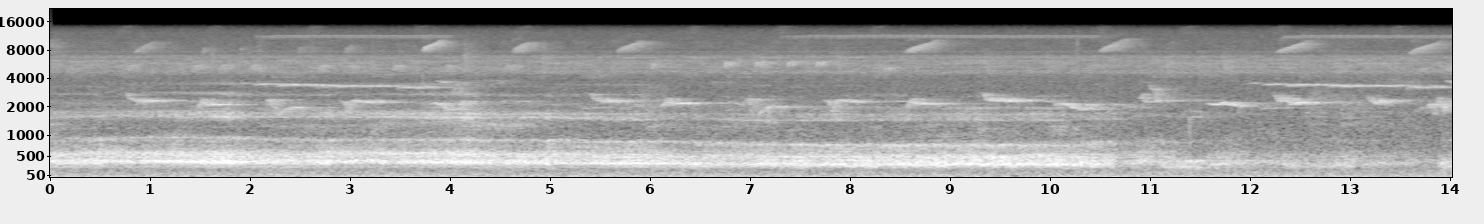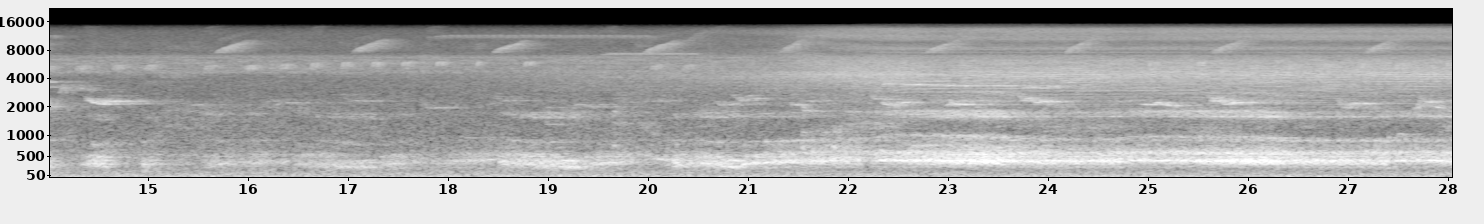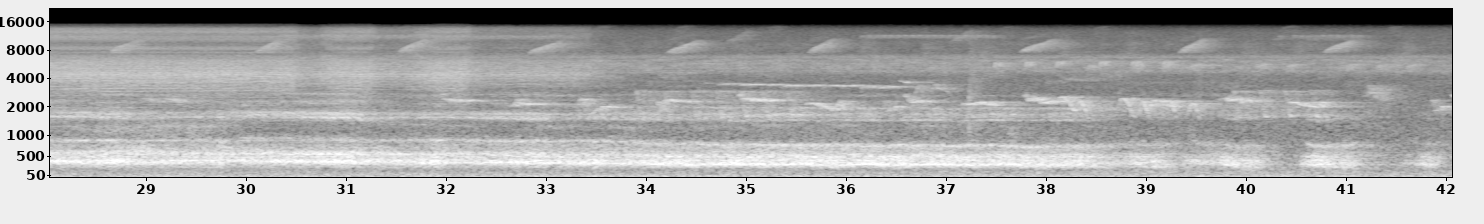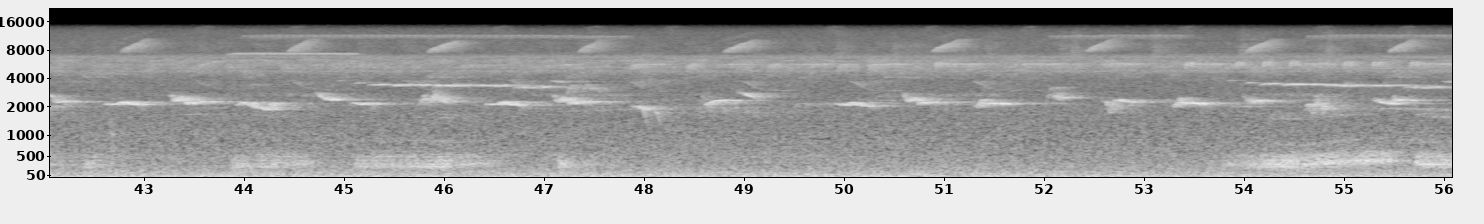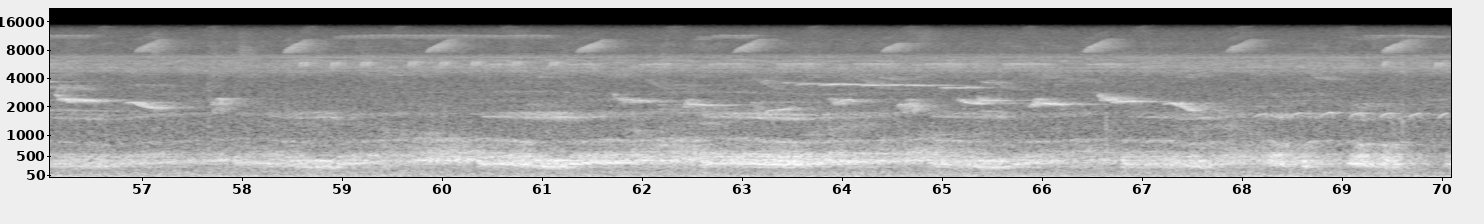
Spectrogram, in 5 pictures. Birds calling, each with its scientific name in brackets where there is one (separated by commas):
unidentified bird, Buff-throated Woodcreeper (Xiphorhynchus guttatus), Amazonian Grosbeak (Cyanoloxia rothschildii), Plain-winged Antshrike (Thamnophilus schistaceus), Solitary Black Cacique (Cacicus solitarius), Black-faced Antthrush (Formicarius analis), Long-winged Antwren (Myrmotherula longipennis), Hauxwell's Thrush (Turdus hauxwelli)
